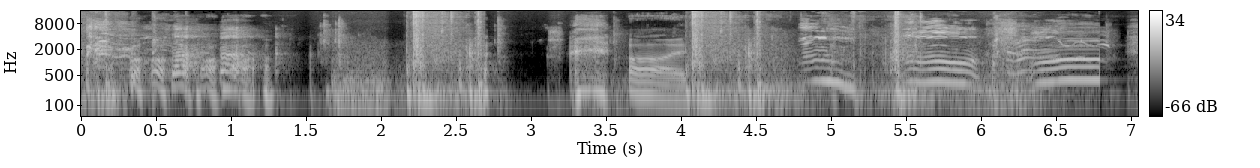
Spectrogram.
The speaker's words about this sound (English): Do you know how hard it is to do that kind of damage to the top of a microwave? With your elbow?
